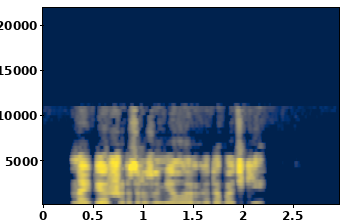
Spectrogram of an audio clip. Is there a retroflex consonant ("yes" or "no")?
yes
